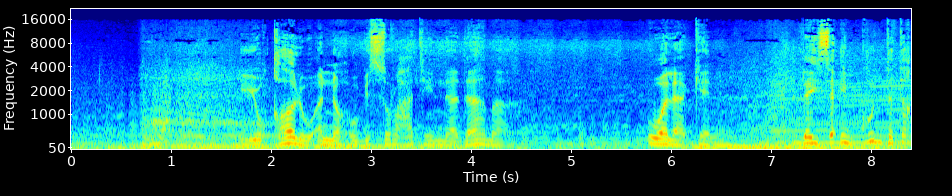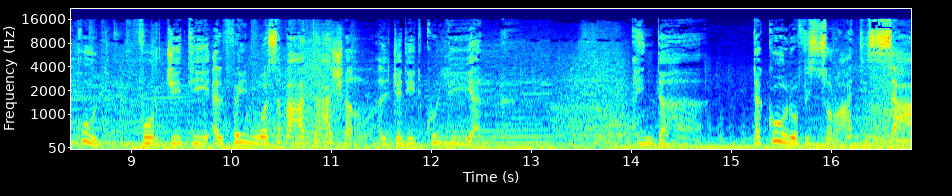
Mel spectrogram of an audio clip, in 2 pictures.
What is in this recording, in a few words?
arabic commercial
